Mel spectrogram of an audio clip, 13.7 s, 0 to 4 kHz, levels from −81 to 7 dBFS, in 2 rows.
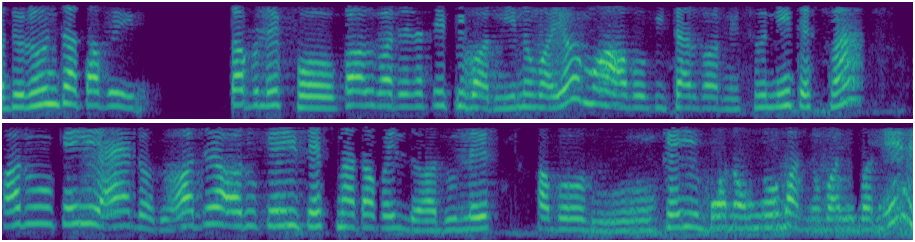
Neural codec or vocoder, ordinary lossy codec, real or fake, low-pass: vocoder, 44.1 kHz, 80 mel bands, Vocos; AAC, 16 kbps; fake; 3.6 kHz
